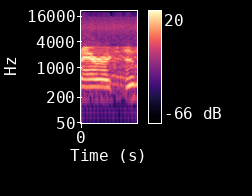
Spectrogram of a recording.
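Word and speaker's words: Erixon: by John Anderson one Erickson is fouled with an X e-r-i-x-o-n and the other John Erickson is e-r-i-x e-i-r-k-s-s-o-n to pronounced exactly the same two John Ericksons of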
